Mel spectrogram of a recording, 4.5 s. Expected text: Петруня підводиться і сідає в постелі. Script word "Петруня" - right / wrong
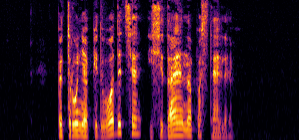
right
